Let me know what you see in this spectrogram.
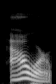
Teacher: The H is totally silent. It sounds like hour, which starts with a vowel sound. So, we say an hour.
